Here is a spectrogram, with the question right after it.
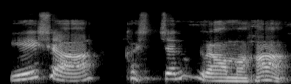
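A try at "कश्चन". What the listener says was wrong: Kaschana. Kaschana. It is not Kaschan. It is not like Hindi.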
